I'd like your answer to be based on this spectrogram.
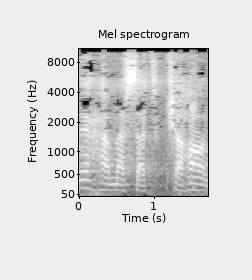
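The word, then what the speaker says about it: همستگان: خود این فرشته مهر داور دست این بابا رو میگرفت، میبردش در یک جایی به نام همست کهان. حالا من نمیدونم واقعا دارم درست تلفظ بکنم یا نه، به ده خدا هم که رجوع کردم همین تلفظ بود، همست کهان.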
